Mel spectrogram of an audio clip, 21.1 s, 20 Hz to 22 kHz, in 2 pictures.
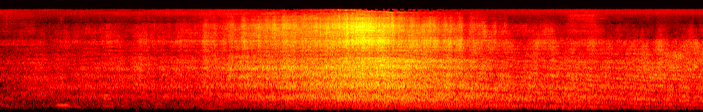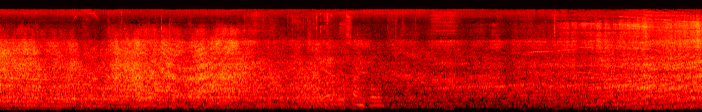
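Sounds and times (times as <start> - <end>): model jet engine flying past: 0.0 - 21.0.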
